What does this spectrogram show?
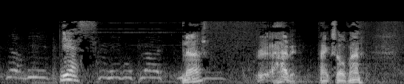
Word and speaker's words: Nash: Norman Nash. N-A-S-H? Yes. You know what that means in Russian? Nash means ours.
